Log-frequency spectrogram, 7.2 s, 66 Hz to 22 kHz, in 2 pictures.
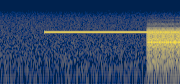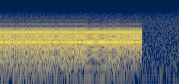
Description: Cassette data (Kansas City type), 1200 baud, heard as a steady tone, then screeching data.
